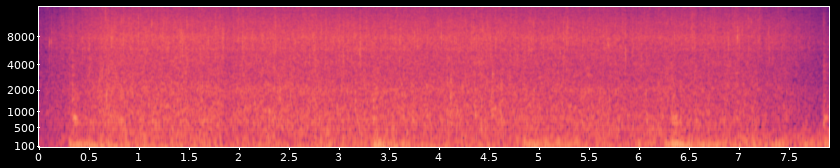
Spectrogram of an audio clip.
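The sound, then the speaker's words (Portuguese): Heavy, wind-driven rain pours down steadily during the rainy season at an outdoor festival in Brazil, a dense, constant hiss with a few low rumbling swells underneath and no voices. “Choveu com força.”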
